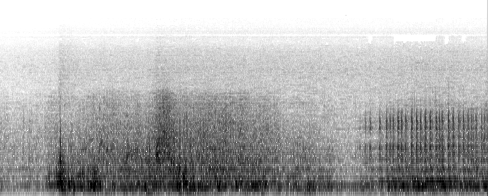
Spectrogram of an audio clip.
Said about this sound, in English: And apparently this ship is the Mary Celeste. Of course. And we get a few more shots of this empty ship as it drifts away into the sea with nothing but the sound of wind and creaking ropes.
